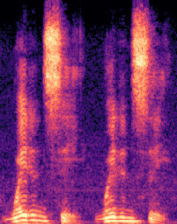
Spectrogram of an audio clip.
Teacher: Drop the D. Don't say the D.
